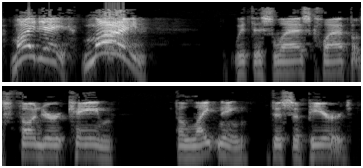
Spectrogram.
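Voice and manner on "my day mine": shouted high and loud, claiming the day; God's voice shouting, much higher and louder; furious shout. A narrator's reading. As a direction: roar it like a thunderclap. The voice's final thunderclap.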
